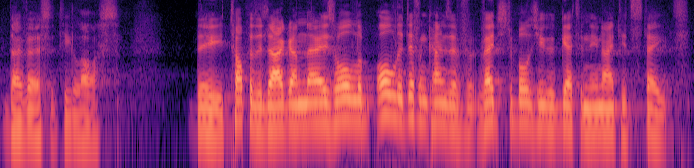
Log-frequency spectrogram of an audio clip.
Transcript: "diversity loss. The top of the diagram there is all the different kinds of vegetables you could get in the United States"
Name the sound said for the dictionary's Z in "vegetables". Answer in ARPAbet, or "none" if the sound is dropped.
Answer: Z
